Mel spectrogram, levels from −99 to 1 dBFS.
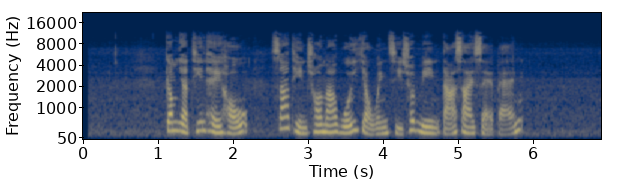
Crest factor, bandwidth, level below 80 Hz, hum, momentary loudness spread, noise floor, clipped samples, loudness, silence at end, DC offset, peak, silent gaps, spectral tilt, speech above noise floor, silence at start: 20 dB; 12 kHz; -88 dBFS; none; 9 LU; -61 dBFS; under 0.1%; -27 LUFS; 1.05 s; under 0.1%; -8 dBFS; none; -4 dB/octave; 34 dB; 1.1 s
